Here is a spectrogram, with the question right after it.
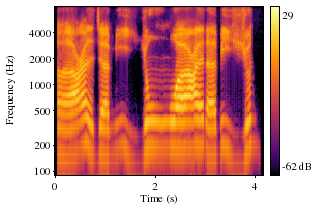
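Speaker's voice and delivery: अअजमियुन व अरबियुन with the second hamza softened, slow chant; tasheel recitation. Shown as a demonstration. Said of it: "कैसे पढ़ना है?". (अअजमियुन व अरबियुन में नरमी से हमज़ा)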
